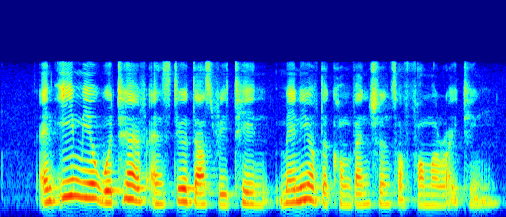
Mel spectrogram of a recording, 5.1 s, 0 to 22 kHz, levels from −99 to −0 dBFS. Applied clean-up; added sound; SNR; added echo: none; none; none; none.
